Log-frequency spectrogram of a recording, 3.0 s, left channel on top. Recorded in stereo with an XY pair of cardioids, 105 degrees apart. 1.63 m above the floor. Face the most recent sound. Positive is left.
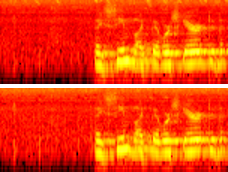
turn(degrees=0)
